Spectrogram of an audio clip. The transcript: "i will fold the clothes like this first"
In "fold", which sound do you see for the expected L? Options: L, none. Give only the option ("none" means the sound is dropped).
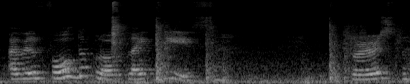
L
